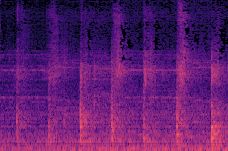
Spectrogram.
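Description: Footsteps walking down into the depths of a bunker, a steady series of soft shuffling steps at an even walking pace, each with a light scuffing tap over a low background hum.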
